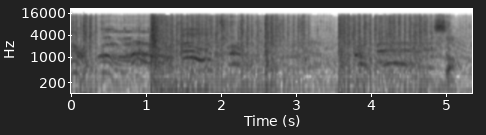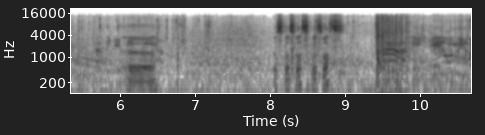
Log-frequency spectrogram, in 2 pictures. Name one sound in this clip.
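Automatic gunfire rattles in short bursts.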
